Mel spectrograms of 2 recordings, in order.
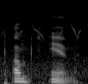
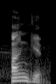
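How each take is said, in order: First: "pumpkin" said carefully as PUMP-kin; slow, careful "pumpkin" with both syllables distinct; standard pumpkin. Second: "Pumpkin" said as PUNK-in, with no M or P in the middle; "Pumpkin" with an NG sound before the K; dialect pumpkin. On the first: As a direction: sound the M and P in "pumpkin". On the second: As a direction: say "Pumpkin" like "punkin". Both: Shown as a demonstration. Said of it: "instead of pumpkin".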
